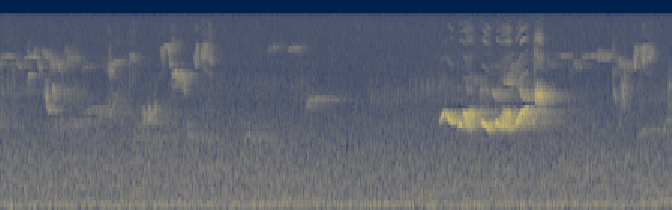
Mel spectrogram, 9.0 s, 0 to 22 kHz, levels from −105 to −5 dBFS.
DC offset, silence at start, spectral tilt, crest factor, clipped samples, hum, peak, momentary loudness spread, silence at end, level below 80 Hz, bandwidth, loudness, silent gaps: under 0.1%; 0 s; -1.5 dB/octave; 22 dB; under 0.1%; none; -16 dBFS; 22 LU; 0 s; -78 dBFS; 16 kHz; -31 LUFS; none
